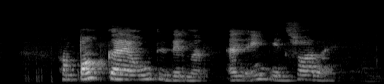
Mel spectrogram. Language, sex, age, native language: Icelandic, male, 14, Icelandic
